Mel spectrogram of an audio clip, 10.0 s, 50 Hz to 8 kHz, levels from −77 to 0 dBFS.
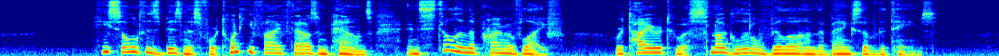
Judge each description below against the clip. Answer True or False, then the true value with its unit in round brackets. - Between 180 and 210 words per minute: False (150 wpm)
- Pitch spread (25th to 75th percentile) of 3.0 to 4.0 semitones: False (4.8 semitones)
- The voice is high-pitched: False (145 Hz)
